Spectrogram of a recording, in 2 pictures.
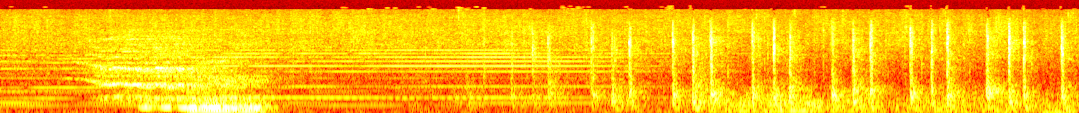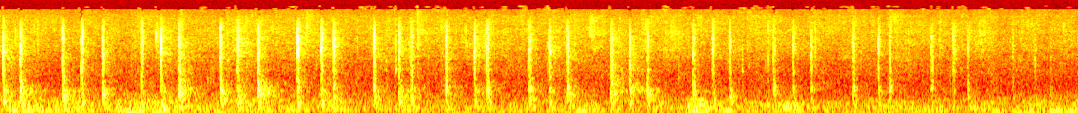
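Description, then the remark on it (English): A horse, Master Hindley's best horse taken by Heathcliff, gives a loud, shrill whinny, then a fast, steady clatter of galloping hooves takes over and continues without pause as the horse rides away. “Heathcliff's taken Master Hindley's best horse and he's gone!”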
